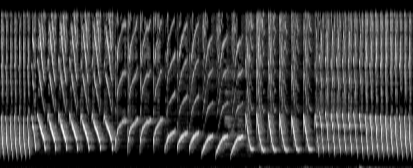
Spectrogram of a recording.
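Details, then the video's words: Song of a canary played to draw young canaries into answering, starting with a rapid high trill, moving into looping slurred whistles, then fast repeated chips and another dense trill. "Kenari Muda pasti nyaut kalo denger suara aneh kenari ini"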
